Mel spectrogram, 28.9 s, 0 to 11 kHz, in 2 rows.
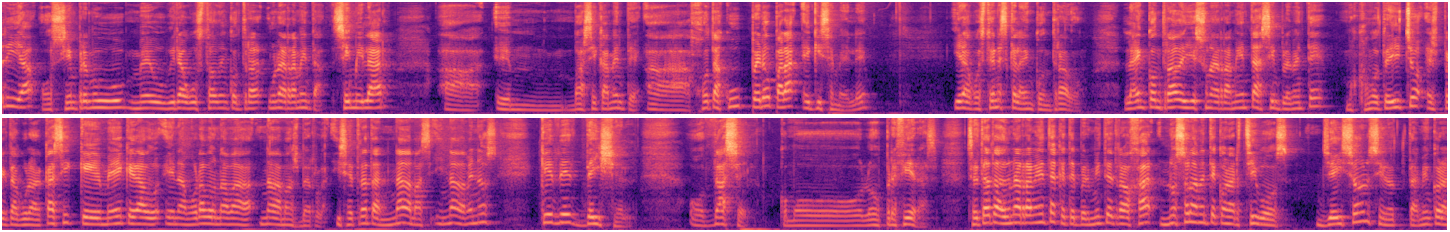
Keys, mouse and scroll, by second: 19.8-28.9 drag.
